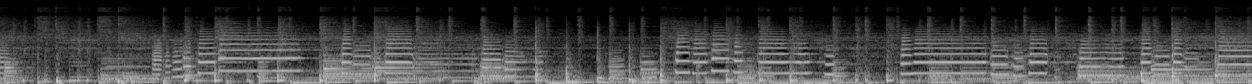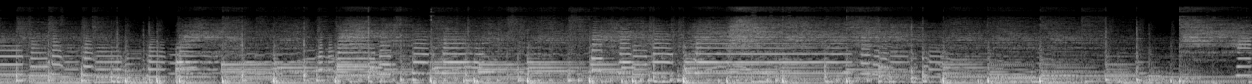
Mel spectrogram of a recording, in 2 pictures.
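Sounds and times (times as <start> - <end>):
saxophone: 0.0 - 5.9, 6.6 - 23.6, 24.8 - 25.0
trumpet: 0.0 - 25.0.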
